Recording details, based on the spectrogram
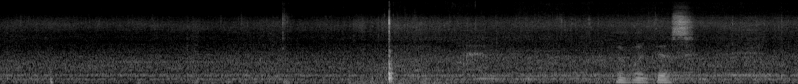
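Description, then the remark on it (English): A steady, dense buzz of many honeybees around a hive frame loaded with bees, with a sharp knock near the middle and a few brief louder rustles and thuds toward the end as the frame is handled and slid into a hive box. “I have a frame loaded with bees trying to slide it in there, and I ended up squishing them all.”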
